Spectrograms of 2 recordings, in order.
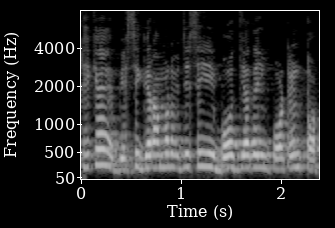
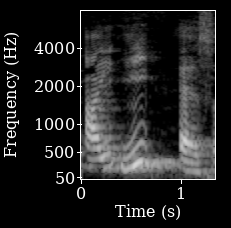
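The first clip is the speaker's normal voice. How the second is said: slow spelled answer; 2 semitones lower, much slower than usual. Shown as a demonstration. Stretched answer to own question.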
